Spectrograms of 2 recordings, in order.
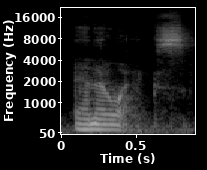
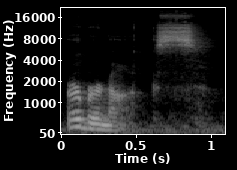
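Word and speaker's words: Erbanox: Urbanox is spelled E-R-B-A-N-O-X. Urbernox, Urbernox.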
